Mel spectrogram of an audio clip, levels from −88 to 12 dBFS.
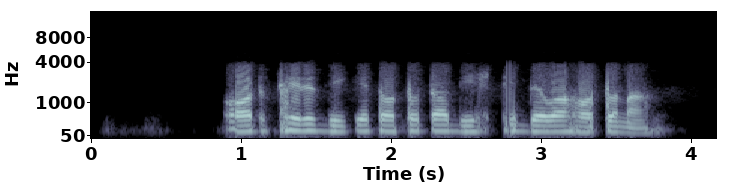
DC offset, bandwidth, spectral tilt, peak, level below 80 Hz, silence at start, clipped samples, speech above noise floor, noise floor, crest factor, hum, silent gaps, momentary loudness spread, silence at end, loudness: under 0.1%; 4.1 kHz; -12 dB/octave; -2 dBFS; -56 dBFS; 0.9 s; under 0.1%; 48 dB; -66 dBFS; 18 dB; none; none; 8 LU; 0.4 s; -18 LUFS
